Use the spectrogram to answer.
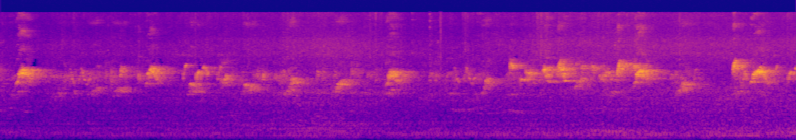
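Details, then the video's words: Red-whiskered bulbul, wild-caught in central Vietnam, sings continuous cheerful warbles of short chirpy notes, with several brighter, louder phrases standing out over steady low background noise. "Chim chào mào bổi miền trung"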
